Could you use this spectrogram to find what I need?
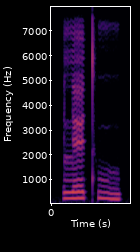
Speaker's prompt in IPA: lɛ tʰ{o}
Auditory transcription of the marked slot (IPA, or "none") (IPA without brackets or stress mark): u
